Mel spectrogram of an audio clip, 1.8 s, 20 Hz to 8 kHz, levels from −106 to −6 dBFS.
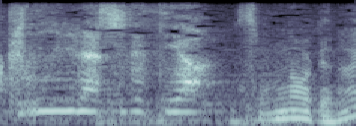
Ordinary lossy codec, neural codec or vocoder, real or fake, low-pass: none; none; real; 7.2 kHz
